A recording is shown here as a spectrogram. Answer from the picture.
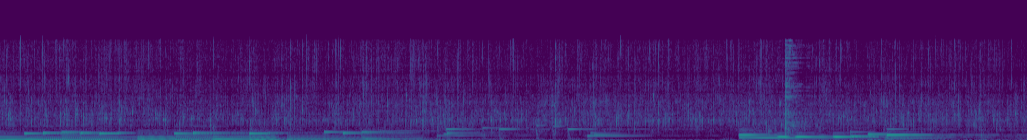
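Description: Salmon fillets and melting butter sizzling in a nonstick frying pan as a fork pushes the butter around, with one light click about eight seconds in. Background music plays throughout.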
